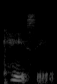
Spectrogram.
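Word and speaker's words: CACI: it spelled CCI and pronounced Casey like Casey Anthony second set of jury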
